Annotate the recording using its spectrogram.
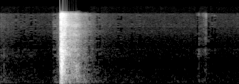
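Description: A single sharp knock about half a second in, fading within a fraction of a second: handling noise from fingers working a doll's head and needle right at the microphone.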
